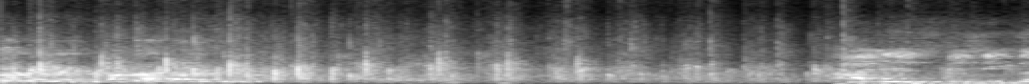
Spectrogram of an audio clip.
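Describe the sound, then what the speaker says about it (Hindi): An audience applauds steadily to welcome achievers being honored with gifts at a celebration, dense clapping running throughout with a voice speaking over it and a fresh burst near the end. "जबरदस्त ताली से स्वागत कर रहे हैं, जबरदस्त ताली से।"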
